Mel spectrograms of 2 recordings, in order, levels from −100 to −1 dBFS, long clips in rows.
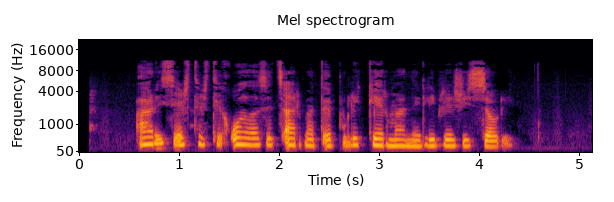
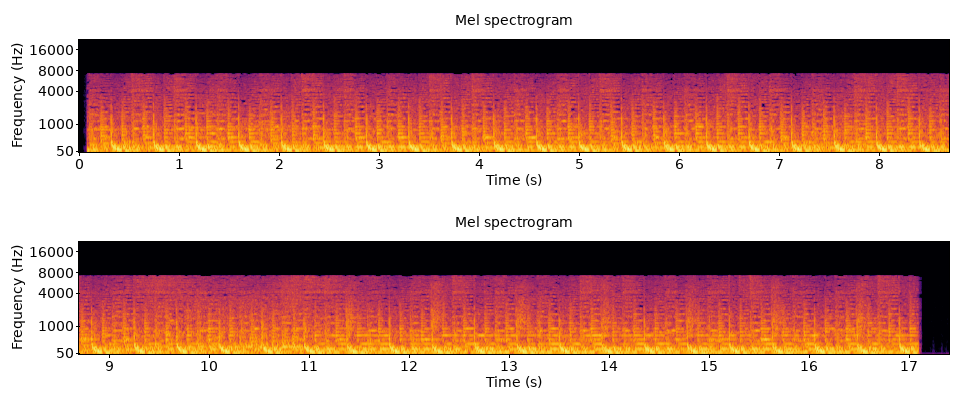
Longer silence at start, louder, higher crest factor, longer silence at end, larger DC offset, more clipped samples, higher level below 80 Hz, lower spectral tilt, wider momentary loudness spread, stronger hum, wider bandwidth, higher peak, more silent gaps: first, 0.55 s vs 0.1 s; second, -23 LUFS vs -15 LUFS; first, 22 dB vs 12 dB; first, 0.8 s vs 0.3 s; neither; neither; second, -70 dBFS vs -20 dBFS; about the same, -6 dB/octave vs -7 dB/octave; first, 6 LU vs 1 LU; neither; first, 11.5 kHz vs 7.6 kHz; about the same, -2 dBFS vs -2 dBFS; neither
